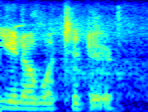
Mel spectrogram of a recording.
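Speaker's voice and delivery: very quiet, barely audible half-whisper. Speaking in character, quietly giving an ally an instruction: half-whisper. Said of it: "and then I kinda whisper".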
